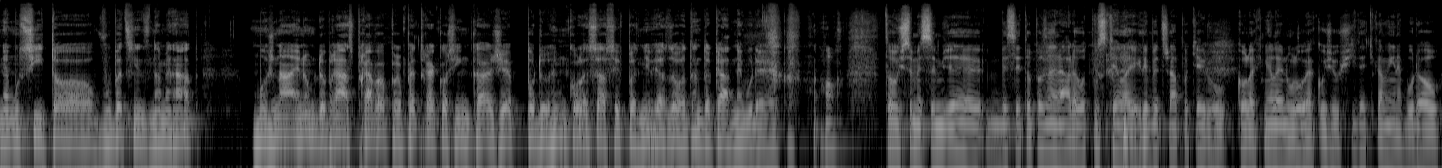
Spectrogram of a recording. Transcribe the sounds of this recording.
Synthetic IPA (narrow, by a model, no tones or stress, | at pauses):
nɛmusiːt̪o̞vuːbɛt͡sɲɪd͡zznamɛnat̪ | mo̞ʒnaːjɛno̞mdo̞bɾaːspɾaːvapɾopɛt̪ɾakoriːŋkaʒɛpo̞d̪ɾuɦiːmko̞lɛsɛasɪfpl̩zɲɪvɪjazovat̪ːɛnt̪o̞kɾaːt̪nɛbudɛjakono | t̪ouʃsɪmɪslɪmʒɛbɪsɪt̪opl̩zɲɛɾaːdaot̪puscɪlaɪɡdɪbɪt̪r̝ɛbapocɛɣdvowkolɛxmɲɛlɪnulujakoʒɛuʃjiːt̪ɛckamiːnɛbudo̞w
